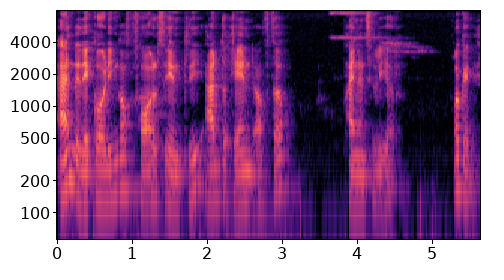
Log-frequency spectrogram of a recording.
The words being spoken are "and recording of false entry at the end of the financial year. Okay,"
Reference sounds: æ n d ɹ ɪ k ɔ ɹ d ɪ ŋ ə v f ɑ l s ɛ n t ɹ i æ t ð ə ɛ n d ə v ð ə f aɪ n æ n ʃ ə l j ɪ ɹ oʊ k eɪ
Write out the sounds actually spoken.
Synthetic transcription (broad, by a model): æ n d ɹ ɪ k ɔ ɹ d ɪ ŋ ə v f ɑ l s ɛ n t ɹ i æ t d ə ɛ n d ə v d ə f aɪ n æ n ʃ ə l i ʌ ɹ oʊ k eɪ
